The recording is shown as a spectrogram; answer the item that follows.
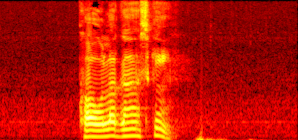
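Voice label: "kolagvsgi", Cherokee; ᎪᎳᎬᏍᎩ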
